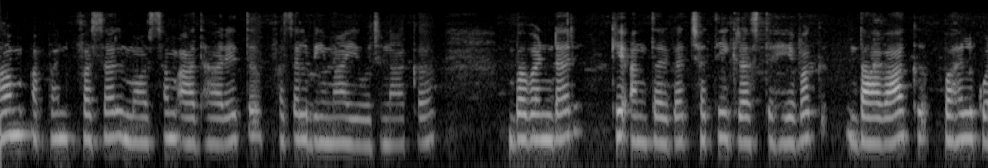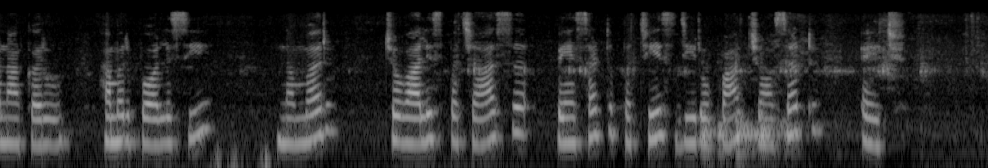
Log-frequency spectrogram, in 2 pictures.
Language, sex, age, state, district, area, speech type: Maithili, female, 30-45, Bihar, Madhubani, rural, read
